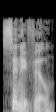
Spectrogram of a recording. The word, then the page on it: cine-film: anglais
